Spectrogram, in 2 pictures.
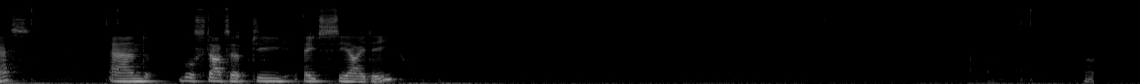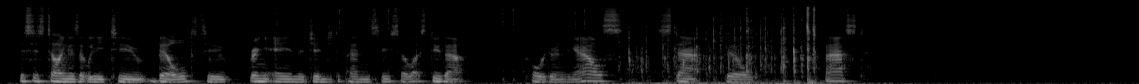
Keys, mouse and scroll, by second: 0.3 click, 1.1 click, 10.3 click, 14.3 click, 15.3 click, 16.5 click, 17.2 scroll up 1, 17.4-19.9 typing.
